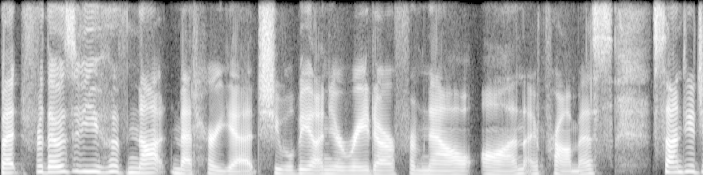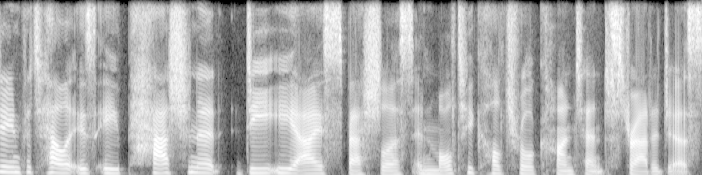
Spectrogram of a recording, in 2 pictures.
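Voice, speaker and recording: A woman with an American accent talks at a moderate pace with fairly low pitch, lively intonation, very even loudness and hardly any pauses, in a dry, close sound with no echo on a very clean recording with a silent background. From Louisiana, US South. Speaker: podcast host. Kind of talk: interview.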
